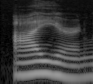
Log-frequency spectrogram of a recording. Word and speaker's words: iron: Iron. We connect it together with a little Y sound. Iron. If I were to spell this more phonetically, I would probably say I-Y-R-N. E-R-N, iron. So not iron, iron.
